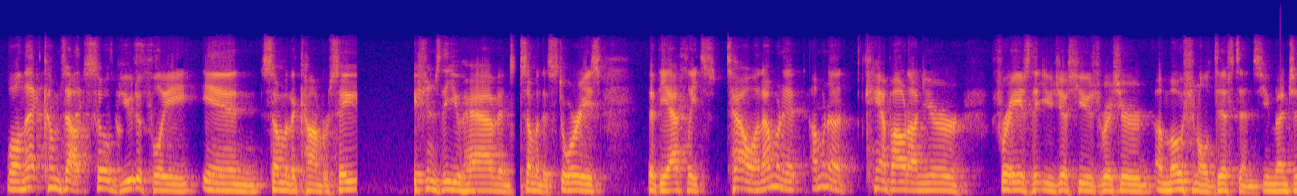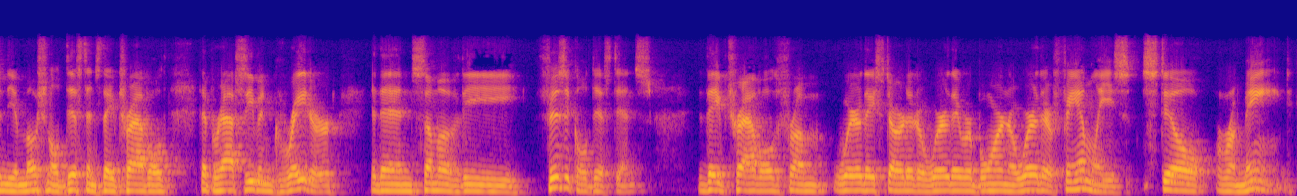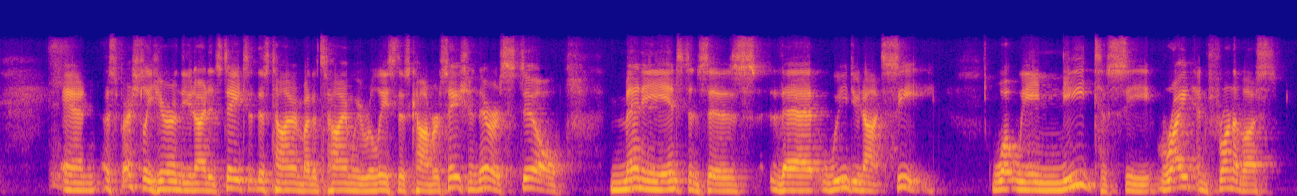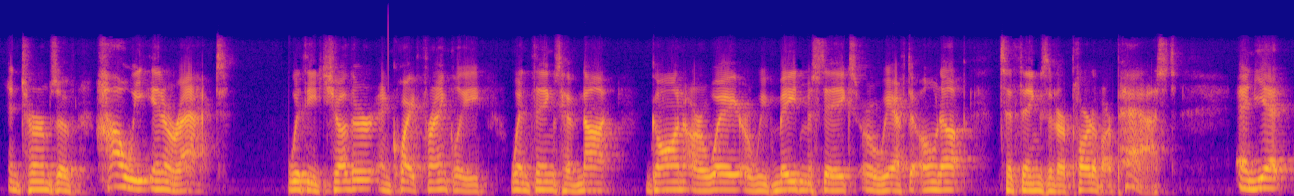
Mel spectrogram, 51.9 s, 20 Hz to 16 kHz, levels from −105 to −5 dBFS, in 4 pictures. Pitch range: 125-150 Hz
